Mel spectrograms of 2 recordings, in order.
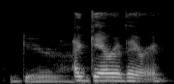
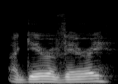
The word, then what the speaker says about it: Agerrevere: Agerrevere. Agerrevere.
